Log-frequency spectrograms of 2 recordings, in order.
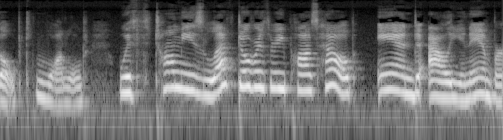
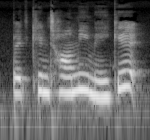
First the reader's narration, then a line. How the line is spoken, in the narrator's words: Amber said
